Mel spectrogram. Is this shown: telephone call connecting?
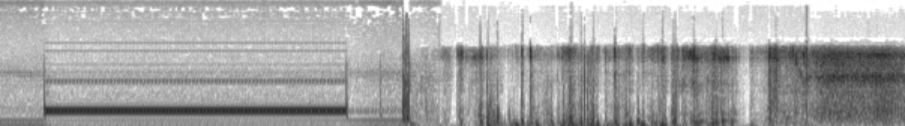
yes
